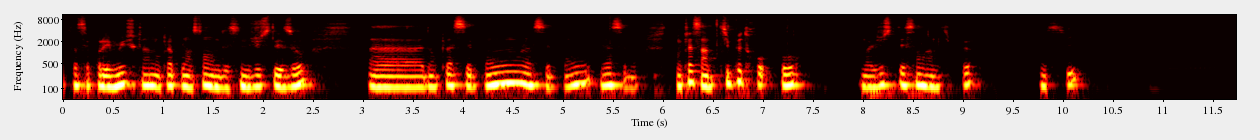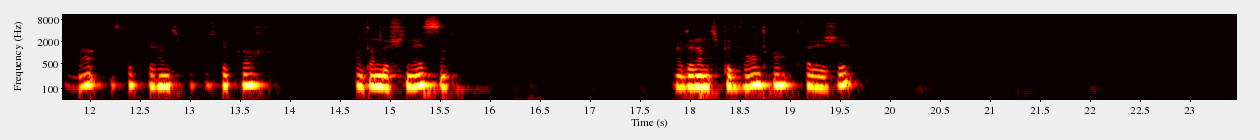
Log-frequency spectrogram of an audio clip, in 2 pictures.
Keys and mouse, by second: 1.9 right click, 3.4 right click, 14.6 right click, 22.2 right click.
